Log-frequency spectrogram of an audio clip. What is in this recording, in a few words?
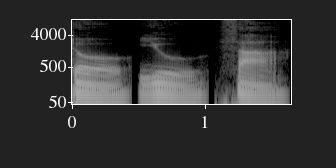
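"toyutha", concatenated syllables; Affixing experiment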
